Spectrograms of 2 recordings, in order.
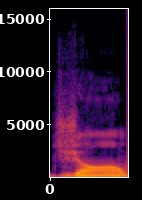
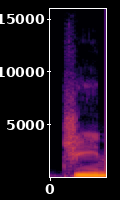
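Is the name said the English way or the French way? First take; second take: French; English. First: The name is said with a French pronunciation. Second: The name is said with an English pronunciation. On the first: This is how the name is really said in French. "in Haiti, they speak French, and I feel like Jean is really Jean" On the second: This is how he calls himself. "That's how he's calling himself"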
